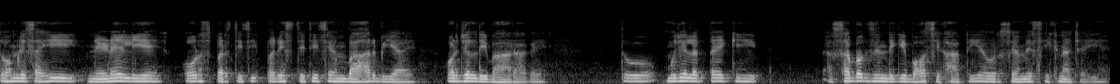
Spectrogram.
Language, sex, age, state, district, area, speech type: Urdu, male, 30-45, Uttar Pradesh, Gautam Buddha Nagar, urban, spontaneous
